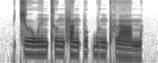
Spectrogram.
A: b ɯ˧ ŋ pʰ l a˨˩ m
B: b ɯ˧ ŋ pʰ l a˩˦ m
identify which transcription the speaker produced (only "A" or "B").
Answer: A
